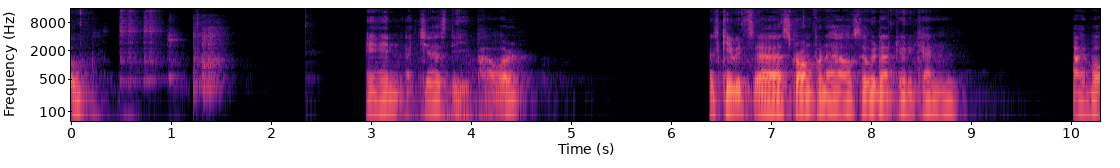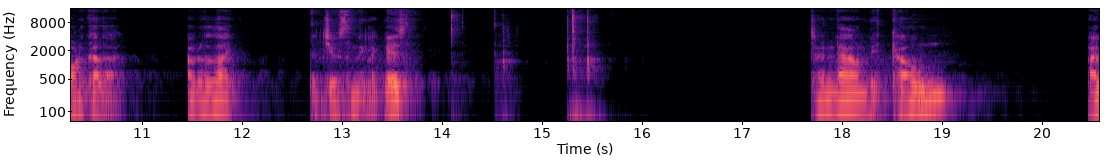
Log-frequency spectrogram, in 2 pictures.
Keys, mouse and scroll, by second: 0.2 middle click, 1.1-1.4 scroll down 2, 1.4 scroll up 3, 1.8 middle click, 2.1 scroll up 1, 3.5 click, 6.8 middle click, 7.1 scroll down 1, 7.9 click, 12.8 middle click, 13.9 shift+middle click, 14.4 scroll up 3, 15.0 KP_0, 15.9-16.6 scroll down 1, 18.0 click.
